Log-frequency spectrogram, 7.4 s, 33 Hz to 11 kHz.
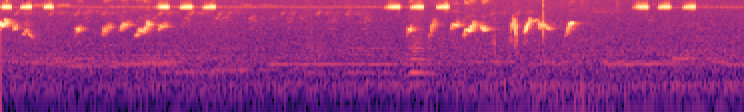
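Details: Red-whiskered bulbul used as a decoy while trapping, recorded 13 October 2018: short warbled, slurred phrases in quick bursts, with a high, evenly spaced ticking running alongside through a quiet background.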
